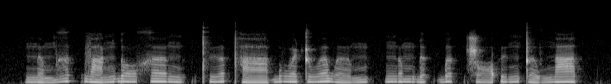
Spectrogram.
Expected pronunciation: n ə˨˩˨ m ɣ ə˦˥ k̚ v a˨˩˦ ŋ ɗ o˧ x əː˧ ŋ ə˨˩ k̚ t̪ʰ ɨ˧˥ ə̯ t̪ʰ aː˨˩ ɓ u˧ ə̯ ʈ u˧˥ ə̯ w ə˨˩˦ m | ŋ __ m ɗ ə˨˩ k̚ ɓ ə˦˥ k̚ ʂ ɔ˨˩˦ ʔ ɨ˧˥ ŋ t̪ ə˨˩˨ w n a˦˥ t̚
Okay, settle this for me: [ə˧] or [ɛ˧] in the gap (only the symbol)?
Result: ə˧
